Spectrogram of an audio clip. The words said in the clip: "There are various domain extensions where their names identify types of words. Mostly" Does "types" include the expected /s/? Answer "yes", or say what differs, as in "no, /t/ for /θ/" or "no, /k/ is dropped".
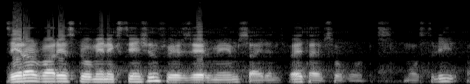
yes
